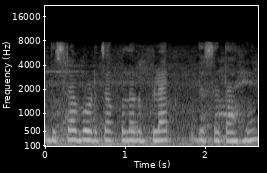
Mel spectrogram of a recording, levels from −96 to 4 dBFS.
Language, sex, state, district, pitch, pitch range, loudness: Marathi, female, Maharashtra, Sindhudurg, 250 Hz, 245-255 Hz, -30 LUFS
